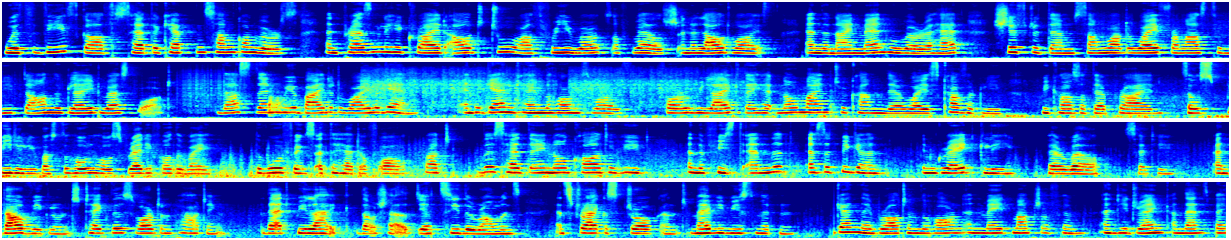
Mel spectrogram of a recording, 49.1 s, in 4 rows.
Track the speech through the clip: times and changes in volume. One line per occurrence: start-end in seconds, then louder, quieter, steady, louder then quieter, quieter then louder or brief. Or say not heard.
0.0-49.0 steady.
